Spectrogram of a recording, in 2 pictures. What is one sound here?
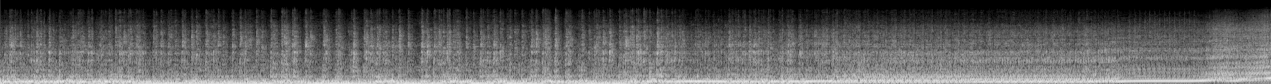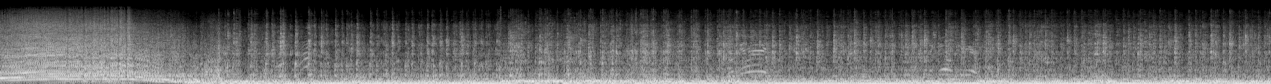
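A loud car engine rumbles at idle outdoors.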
